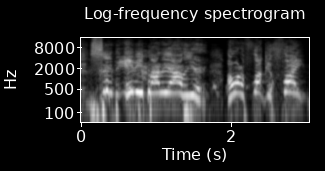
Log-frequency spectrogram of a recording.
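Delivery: high wrestler-style challenge; livid. Acted. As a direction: call out for another opponent in a fury. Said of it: "like it was wrestling".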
